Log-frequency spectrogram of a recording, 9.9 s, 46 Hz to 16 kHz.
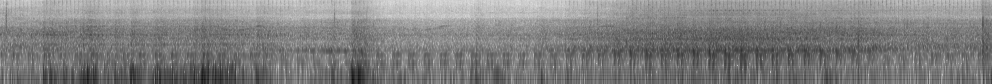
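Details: Audi A3 1.8T 180 hp at idle: dull tuc-tuc knocks repeating through an uneven idle, fairly loud over engine hum; abnormal noise, cause unknown.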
